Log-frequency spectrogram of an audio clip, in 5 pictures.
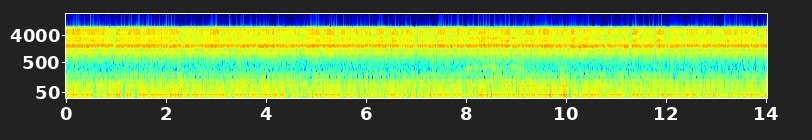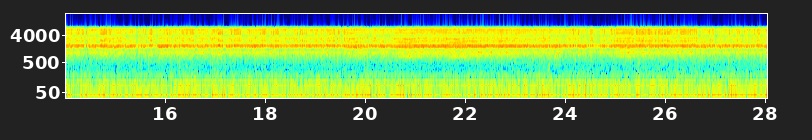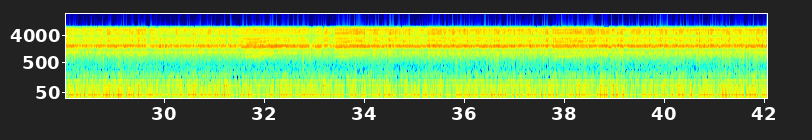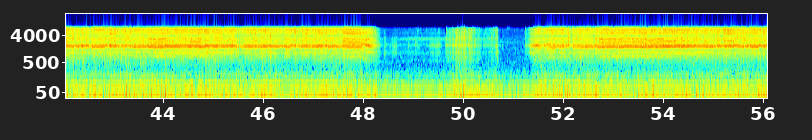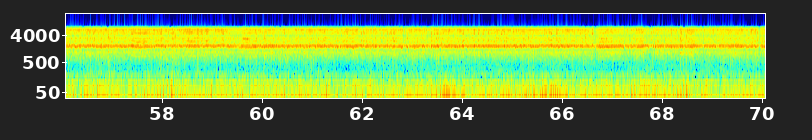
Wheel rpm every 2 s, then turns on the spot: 230, 230, 230, 240, 230, 230, 230, 230, 230, 230, 220, 220, 230, 230, 230, 230, 230, 230, 230, 230, 230, 230, 230, 230, 50, 40, 210, 230, 230, 230, 230, 230, 230, 230, 230.
48-50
